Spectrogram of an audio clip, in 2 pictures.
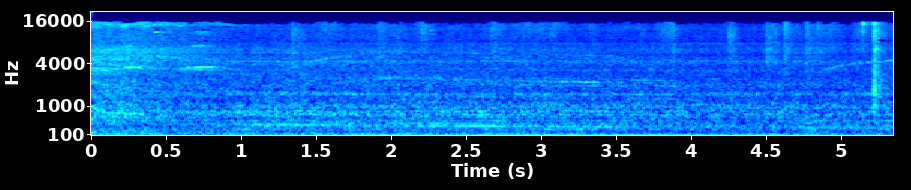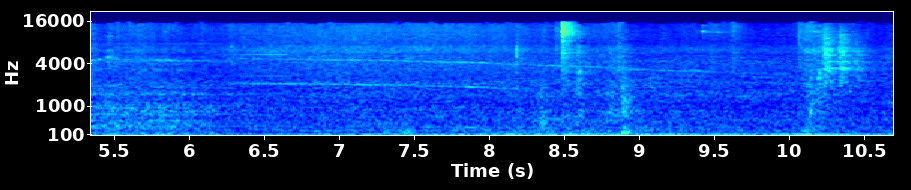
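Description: Bus cabin noise with a steady low drone, over which faint high whistles from the Voith DIWA automatic gearbox slide slowly in pitch. The whistle is the gearbox's typical sound as the bus brakes.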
